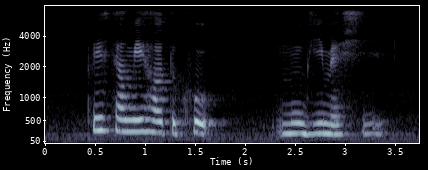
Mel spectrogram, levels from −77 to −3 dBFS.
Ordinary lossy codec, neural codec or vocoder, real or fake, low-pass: none; none; real; 7.2 kHz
